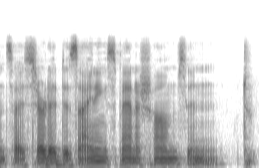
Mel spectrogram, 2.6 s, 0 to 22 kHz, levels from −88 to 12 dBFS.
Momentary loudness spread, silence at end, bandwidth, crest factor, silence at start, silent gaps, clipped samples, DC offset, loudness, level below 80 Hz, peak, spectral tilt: 8 LU; 0.05 s; 9.2 kHz; 22 dB; 0 s; none; under 0.1%; under 0.1%; -24 LUFS; -48 dBFS; -4 dBFS; -5 dB/octave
